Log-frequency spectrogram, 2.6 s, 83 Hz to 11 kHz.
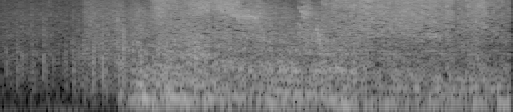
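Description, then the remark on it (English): A sudden, loud crack of thunder from a lightning strike erupts and rolls on as a broad, rumbling roar for a couple of seconds, with rain-like hiss mixed in, then cuts off abruptly. “You have a 90% chance of surviving a lightning strike.”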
